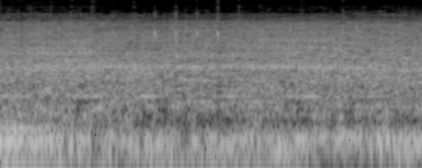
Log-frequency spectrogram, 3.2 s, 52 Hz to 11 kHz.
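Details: 2013 Mercedes-Benz petrol engine idling with an uneven, stumbling low thump, code P0303 cylinder 3 misfire that also sets the check light at 80–100 km/h; coil tested OK, faulty spark plug found.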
